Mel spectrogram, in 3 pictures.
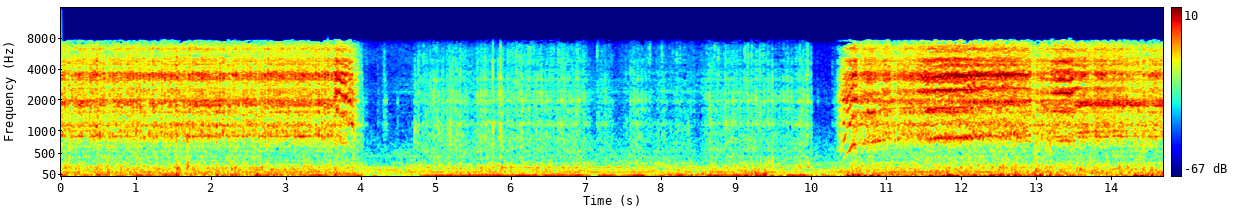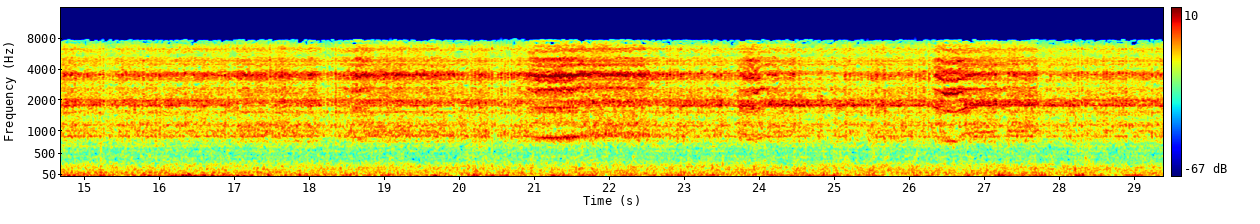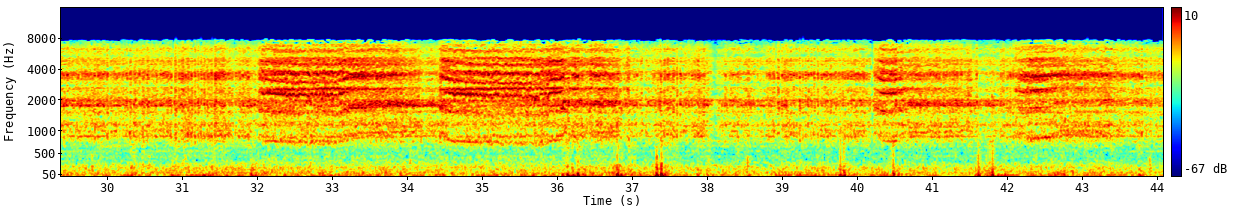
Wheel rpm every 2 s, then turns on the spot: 230, 210, 30, 30, 20, 150, 220, 230, 230, 230, 230, 230, 230, 230, 230, 230, 220, 220, 230, 230, 230, 230.
4-10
